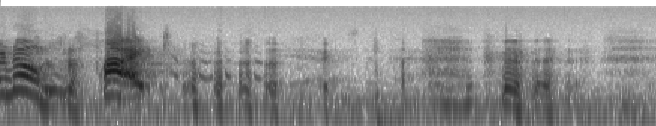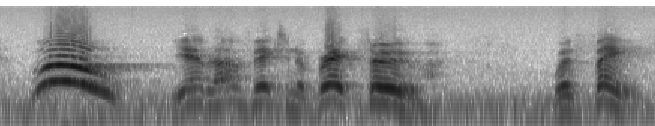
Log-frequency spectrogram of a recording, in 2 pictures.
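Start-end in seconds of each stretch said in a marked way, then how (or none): 4.6-5.2 high, loud whoop with a laugh; joyful whoop. Real, not acted. Preacher whooping for joy at the congregation. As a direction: let out a happy holler.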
